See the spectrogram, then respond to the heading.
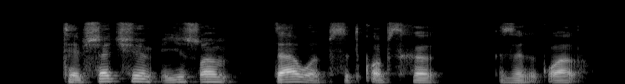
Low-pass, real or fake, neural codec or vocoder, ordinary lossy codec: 7.2 kHz; real; none; Opus, 32 kbps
